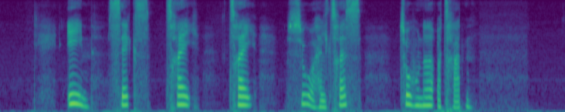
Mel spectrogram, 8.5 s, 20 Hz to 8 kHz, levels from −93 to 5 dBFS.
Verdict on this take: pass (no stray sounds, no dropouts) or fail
pass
